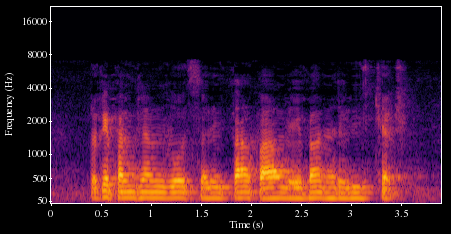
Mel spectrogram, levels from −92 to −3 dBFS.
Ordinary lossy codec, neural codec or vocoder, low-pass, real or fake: none; codec, 44.1 kHz, 3.4 kbps, Pupu-Codec; 7.2 kHz; fake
